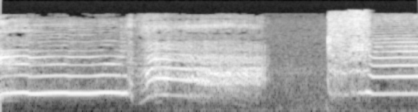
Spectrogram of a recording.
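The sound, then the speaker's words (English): A loud, brassy hooter signalling the start of a race down white-water rapids blares a steady, buzzy tone that bends into a wavering, harsher middle section, breaks off briefly, then returns with a sharp burst before settling back into the steady note. “On the sound of my hooter, I want you to mount up your riders, start up your engines, and hit those rapids.”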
